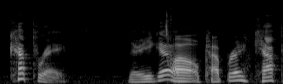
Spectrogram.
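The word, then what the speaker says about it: Kapre: the Philippines called the cap capper it is pronounced kep ray there you go Capri cap ray okay I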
